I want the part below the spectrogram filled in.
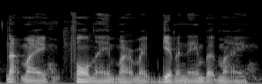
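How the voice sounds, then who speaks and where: A man from Southern California talks loosely and at length, circling back with fillers and restarts. His voice sits low with a gravelly fry, recorded close and dry. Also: little pitch movement, normal speed, no echo. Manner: rambling, many fillers and restarts. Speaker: street photographer guest. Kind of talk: casual interview conversation.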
